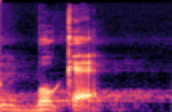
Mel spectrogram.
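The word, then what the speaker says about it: bouquet: फिर बुके, इसे पढ़ते हैं बुके, फूलों का गुलदस्ता। स्पेलिंग क्या है? BOU, ये क्यू है। फिर UET, बुके, टी साइलेंट होता है इसका।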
